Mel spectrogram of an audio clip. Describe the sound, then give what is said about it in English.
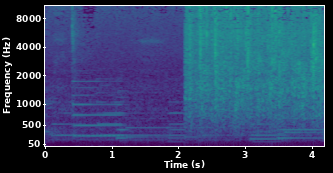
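Sustained keyboard chords play, then an audience suddenly bursts into loud, dense clapping halfway through, the applause continuing over the music to the end. “You better increase that clap offering.”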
